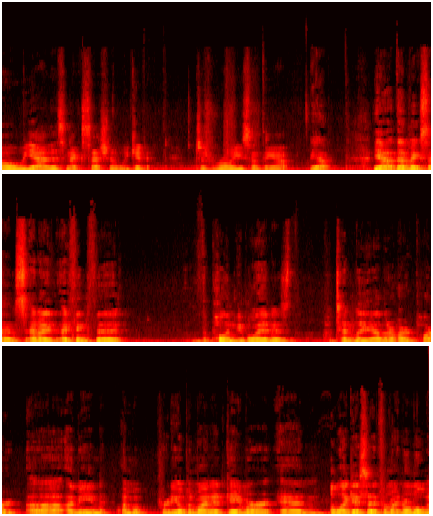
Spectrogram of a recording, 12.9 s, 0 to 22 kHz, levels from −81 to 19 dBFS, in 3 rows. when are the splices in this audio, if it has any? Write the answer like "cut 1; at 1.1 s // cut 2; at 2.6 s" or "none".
cut 1; at 9.7 s // cut 2; at 11.9 s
